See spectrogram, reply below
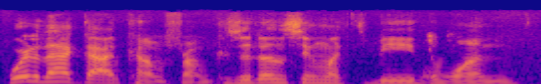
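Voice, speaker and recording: A man's voice: mid-range voice, big pitch swings, quick pace. A man hosting a casual discussion, asking probing questions with playful jokes. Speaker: host.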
